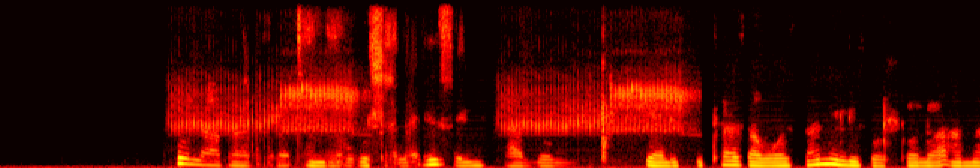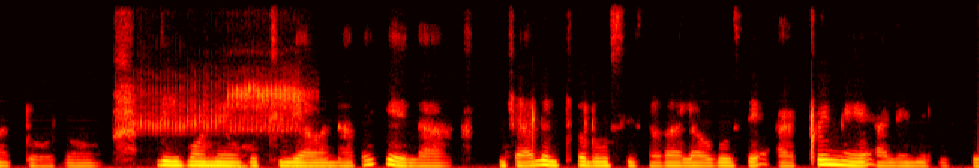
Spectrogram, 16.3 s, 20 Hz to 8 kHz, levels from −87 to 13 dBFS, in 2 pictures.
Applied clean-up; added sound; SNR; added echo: neural diffusion model UNIVERSE++.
